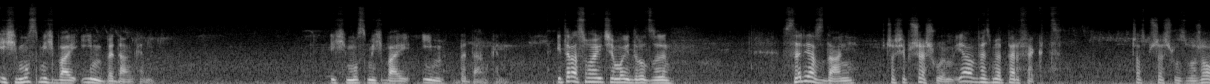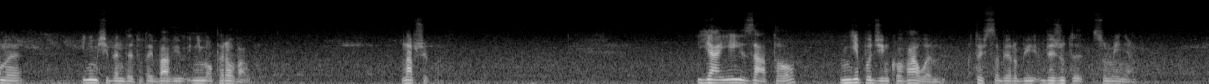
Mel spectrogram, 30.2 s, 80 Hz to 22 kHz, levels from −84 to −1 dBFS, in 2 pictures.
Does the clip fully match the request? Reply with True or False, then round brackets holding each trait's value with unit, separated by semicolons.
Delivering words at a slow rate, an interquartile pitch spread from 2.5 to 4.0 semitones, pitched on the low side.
False (100 wpm; 4.7 semitones; 120 Hz)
